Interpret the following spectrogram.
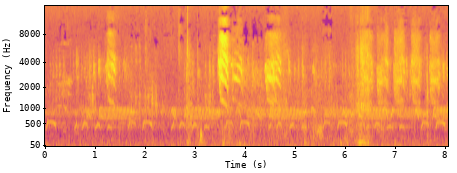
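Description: Wild birds calling in dry bush: a short arched note repeated about two or three times a second throughout, with several falling calls laid over it, the loudest about three and a half seconds in.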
